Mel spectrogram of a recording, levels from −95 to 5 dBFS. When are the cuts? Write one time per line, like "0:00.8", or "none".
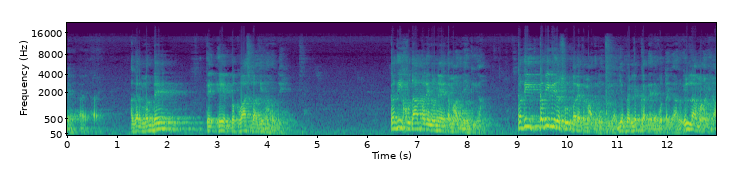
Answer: none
